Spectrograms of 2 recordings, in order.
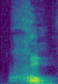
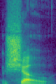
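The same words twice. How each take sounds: First: It starts with the Swedish sj sound. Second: It starts with the English sh sound. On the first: "But in Swedish" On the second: "which would be sh in English"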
